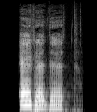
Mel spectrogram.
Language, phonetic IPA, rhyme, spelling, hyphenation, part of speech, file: Hungarian, [ˈɛrɛdɛt], -ɛt, eredet, ere‧det, noun, Hu-eredet.ogg
- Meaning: 1. origin, source 2. accusative of ered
